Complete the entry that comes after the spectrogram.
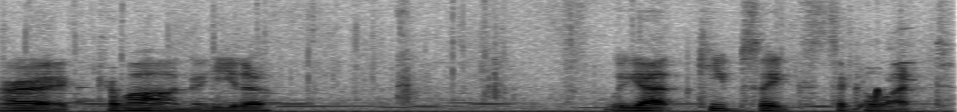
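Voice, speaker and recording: A man's voice: medium pitch, steady tone, unhurried, music in the background. A man streaming a game, reading lines and making dry, wry remarks. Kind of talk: casual game commentary.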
